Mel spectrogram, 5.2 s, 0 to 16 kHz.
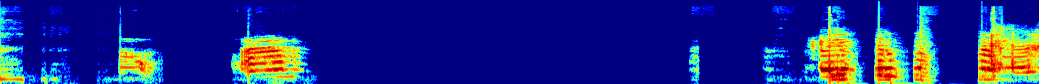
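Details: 7-year-old boy with sensory hearing impairment, using hearing aids since age 4 that did not meet his needs, later leading to a cochlear implant; cannot yet produce clear meaningful words; unclear speech of a child with hearing loss.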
